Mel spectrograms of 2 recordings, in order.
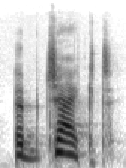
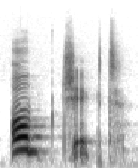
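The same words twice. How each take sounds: First: The stress is on the second syllable. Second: The stress is on the first syllable. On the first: It is used as a verb. "So here the stress is on the second syllable because it is a verb" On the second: It is used as a noun. "the stress is on the first syllable"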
